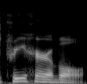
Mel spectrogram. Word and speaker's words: preferable: It is preferable. The stress is entirely on that first syllable.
